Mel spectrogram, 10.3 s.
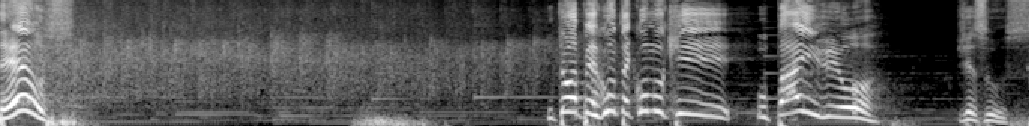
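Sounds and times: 
speech: 0.0s - 0.7s, 5.5s - 8.8s, 9.6s - 10.2s
audience applauding: 0.0s - 6.6s.

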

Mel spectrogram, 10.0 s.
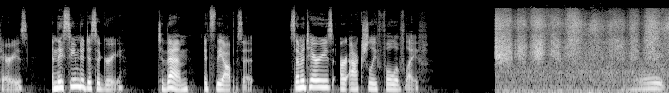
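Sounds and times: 
speech: 0.0s - 6.5s, 9.6s - 10.0s
scrubbing a tombstone clean: 7.4s - 10.0s.

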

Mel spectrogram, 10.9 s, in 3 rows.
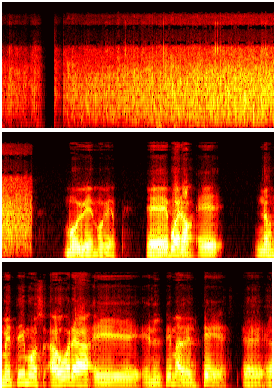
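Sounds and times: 
applause: 0.0s - 4.1s
speech: 4.5s - 10.8s.

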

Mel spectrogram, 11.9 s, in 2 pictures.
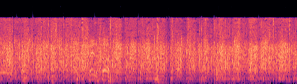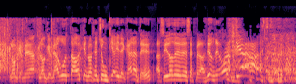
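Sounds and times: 
audience applause: 0.0s - 7.4s
speech: 1.8s - 2.5s, 6.2s - 11.8s
laughter: 10.4s - 11.8s.

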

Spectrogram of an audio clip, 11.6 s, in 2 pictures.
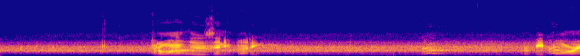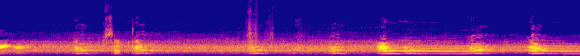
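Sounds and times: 
speech: 1.5s - 2.8s, 5.4s - 6.2s, 6.8s - 7.5s
dogs yelping: 4.2s - 4.6s, 5.4s - 5.9s, 6.5s - 7.5s, 8.2s - 11.5s.

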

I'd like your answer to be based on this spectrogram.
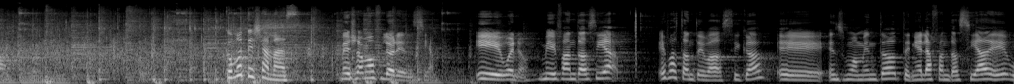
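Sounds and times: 
audience applause: 0.0s - 4.4s
speech: 2.3s - 10.1s.

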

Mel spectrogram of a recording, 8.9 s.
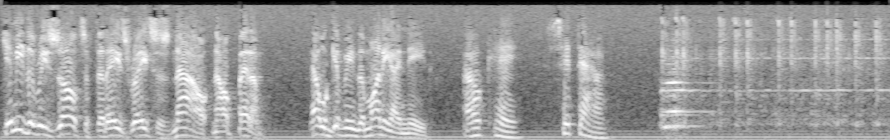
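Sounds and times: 
speech: 0.0s - 7.0s
steady low electrical hum: 0.0s - 8.8s
typewriter typing: 6.6s - 8.8s.

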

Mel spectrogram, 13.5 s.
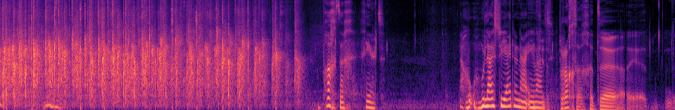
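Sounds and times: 
applause: 0.0s - 6.2s
speech: 6.5s - 7.8s, 9.2s - 13.5s.

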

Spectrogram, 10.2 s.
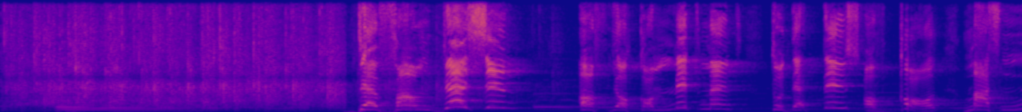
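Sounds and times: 
audience clapping: 0.0s - 5.0s
speech: 3.7s - 5.2s, 5.8s - 10.2s.

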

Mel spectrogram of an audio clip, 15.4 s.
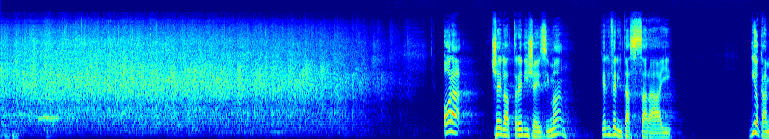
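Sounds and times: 
applause: 0.0s - 8.5s
speech: 8.9s - 11.4s, 12.0s - 13.5s, 15.0s - 15.3s.

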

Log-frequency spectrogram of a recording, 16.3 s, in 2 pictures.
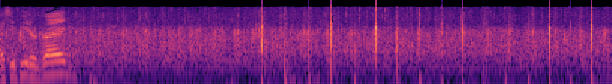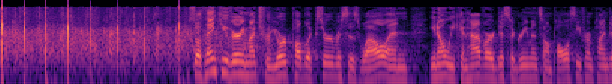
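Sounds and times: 
speech: 0.0s - 1.4s, 10.8s - 16.3s
audience applause: 0.0s - 11.3s.

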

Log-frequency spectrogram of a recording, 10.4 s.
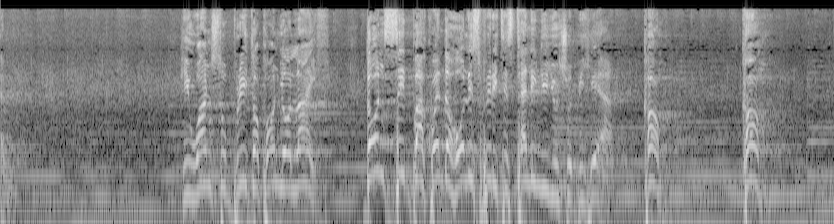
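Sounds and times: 
audience hand clapping: 0.0s - 6.8s
speech: 2.3s - 8.4s.

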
